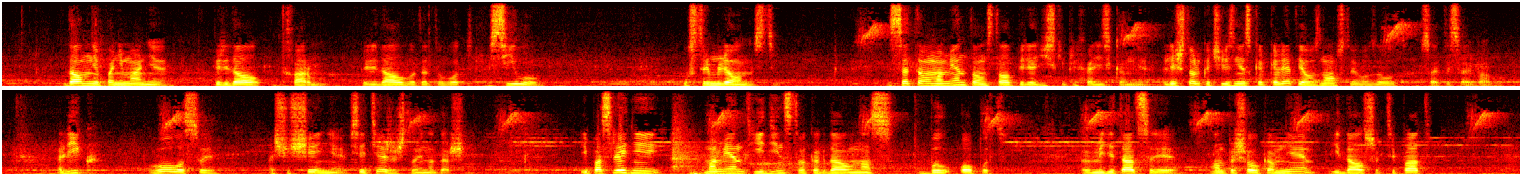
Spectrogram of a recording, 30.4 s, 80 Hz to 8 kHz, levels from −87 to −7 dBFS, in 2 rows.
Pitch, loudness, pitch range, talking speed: 140 Hz, -21 LUFS, 115-155 Hz, 120 wpm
